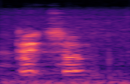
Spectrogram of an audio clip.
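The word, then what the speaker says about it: Dittisham: look ahead you'll see the village of dittoshell locally pronounced as ditson named after the saxon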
